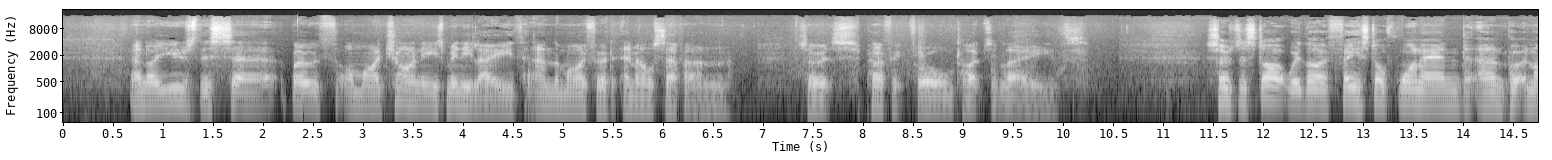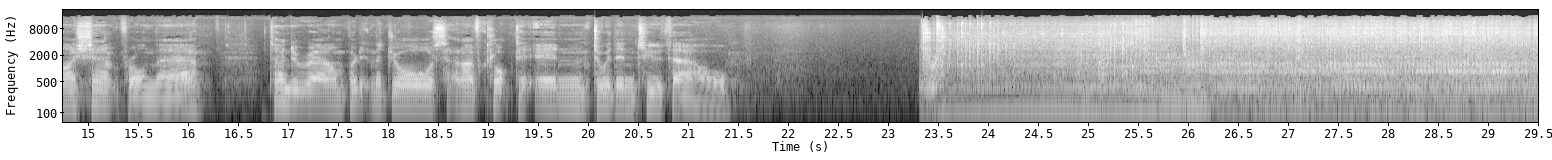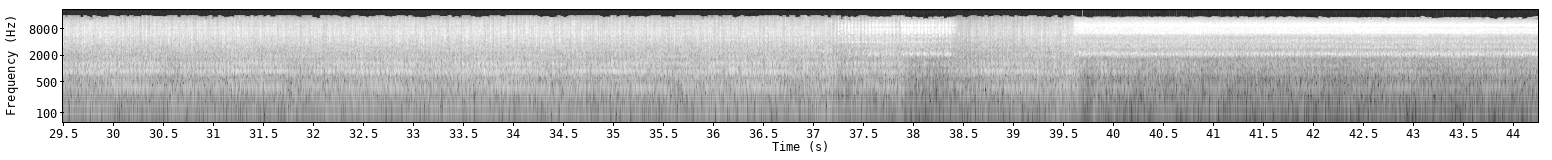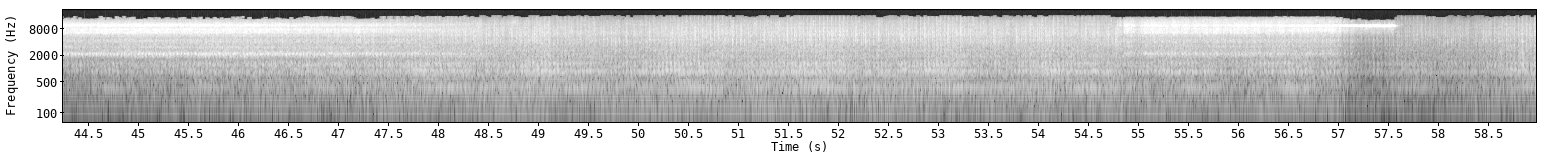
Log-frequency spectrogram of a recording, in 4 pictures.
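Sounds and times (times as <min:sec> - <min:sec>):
lathe motor hum: 0:23.3 - 0:58.9
high hissing cut: 0:39.6 - 0:48.6, 0:54.8 - 0:57.6.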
